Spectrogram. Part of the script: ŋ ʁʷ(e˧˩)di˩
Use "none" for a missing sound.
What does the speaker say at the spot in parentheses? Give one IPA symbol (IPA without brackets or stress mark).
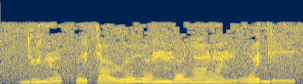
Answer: e˧˥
